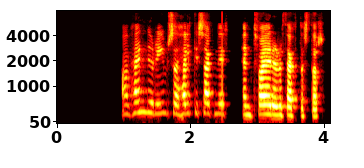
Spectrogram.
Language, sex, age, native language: Icelandic, female, 40-49, Icelandic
